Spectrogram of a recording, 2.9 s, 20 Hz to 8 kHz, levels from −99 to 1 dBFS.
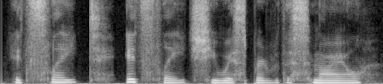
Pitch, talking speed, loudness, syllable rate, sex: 200 Hz, 190 wpm, -19 LUFS, 4.8 syllables/s, female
